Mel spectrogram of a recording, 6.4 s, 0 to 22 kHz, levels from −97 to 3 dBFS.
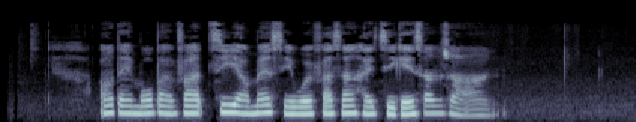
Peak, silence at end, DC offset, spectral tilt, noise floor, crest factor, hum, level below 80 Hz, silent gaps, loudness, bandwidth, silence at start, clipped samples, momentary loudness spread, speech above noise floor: -8 dBFS; 1.45 s; under 0.1%; -5.5 dB/octave; -62 dBFS; 18 dB; none; -72 dBFS; none; -23 LUFS; 11.5 kHz; 1 s; under 0.1%; 8 LU; 40 dB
